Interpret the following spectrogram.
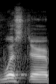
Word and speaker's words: Worcester: So wor it's Worcester pronounced Worcester but spelled like Warcester.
